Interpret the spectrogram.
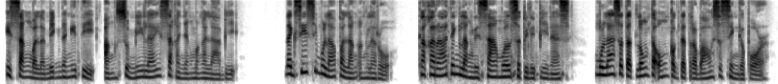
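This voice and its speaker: Reading a scripted dramatic story for an audiobook, a Filipino-accented woman narrates in a low-pitched, darkish voice. It's studio-quality audio without any room sound.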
